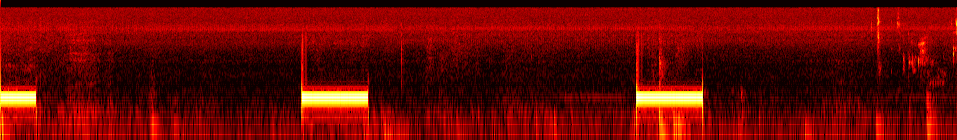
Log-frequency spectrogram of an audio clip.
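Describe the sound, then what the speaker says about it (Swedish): Telephone line tone while a call is placed: three separate steady beeps about a second long, spaced roughly five seconds apart, with quiet clicks and faint handling noise between them. "Vi ringer väl upp och kollar."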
